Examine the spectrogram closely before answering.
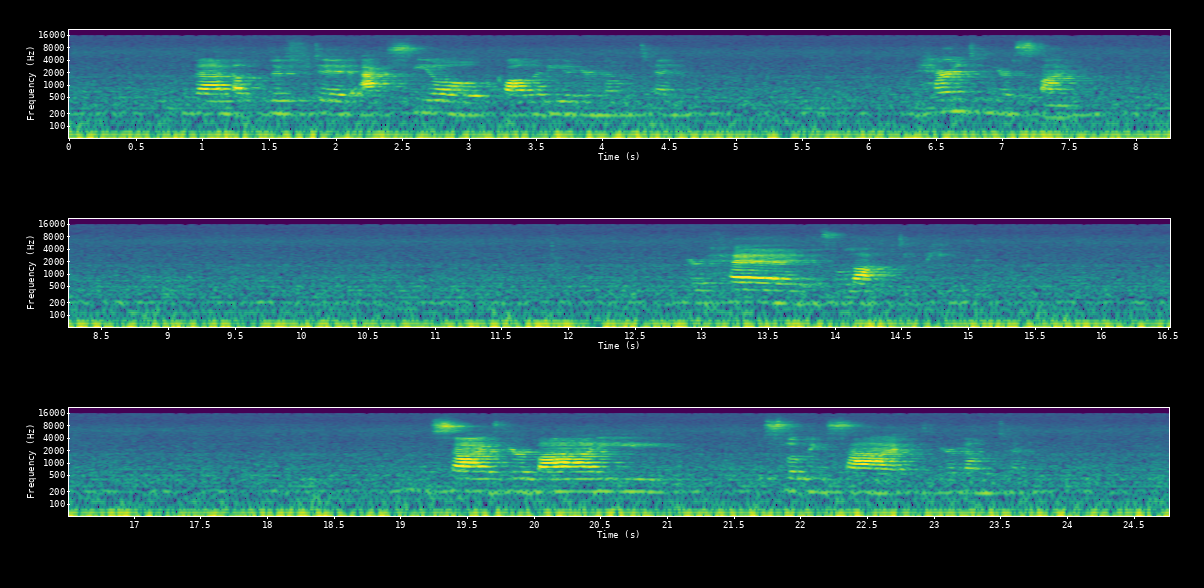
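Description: A woman speaks calmly and softly in short phrases, with long pauses.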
